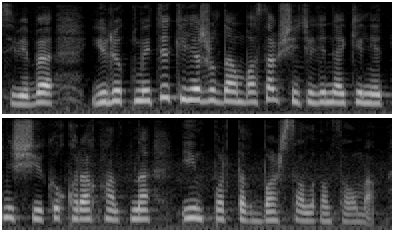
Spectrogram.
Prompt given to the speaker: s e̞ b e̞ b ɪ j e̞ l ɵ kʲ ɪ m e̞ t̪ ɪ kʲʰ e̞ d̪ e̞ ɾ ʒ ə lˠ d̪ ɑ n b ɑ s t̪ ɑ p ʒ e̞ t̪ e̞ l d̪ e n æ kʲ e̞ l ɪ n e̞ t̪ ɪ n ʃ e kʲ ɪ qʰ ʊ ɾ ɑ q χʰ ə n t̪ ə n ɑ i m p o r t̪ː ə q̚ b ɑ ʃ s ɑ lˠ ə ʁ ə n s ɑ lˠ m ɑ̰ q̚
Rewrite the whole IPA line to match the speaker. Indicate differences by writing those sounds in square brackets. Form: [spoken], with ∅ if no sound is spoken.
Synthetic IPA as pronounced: s e̞ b e̞ b ɪ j e̞ l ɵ kʲ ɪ m e̞ t̪ ɪ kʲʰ e̞ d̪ e̞ ɾ ʒ ə lˠ d̪ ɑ n b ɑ s t̪ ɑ p [ʃ] e̞ t̪ e̞ l d̪ e n æ kʲ e̞ l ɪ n e̞ t̪ ɪ n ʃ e kʲ ɪ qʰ ʊ ɾ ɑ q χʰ [ɑ] n t̪ ə n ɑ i m p o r t̪ː ə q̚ b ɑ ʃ s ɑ lˠ ə ʁ ə n s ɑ lˠ m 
